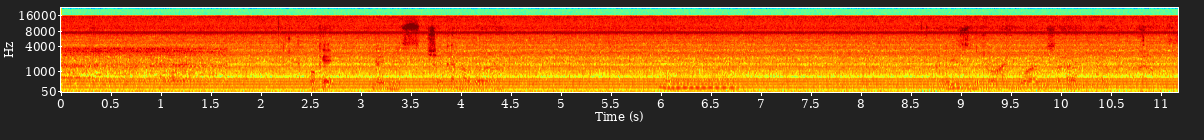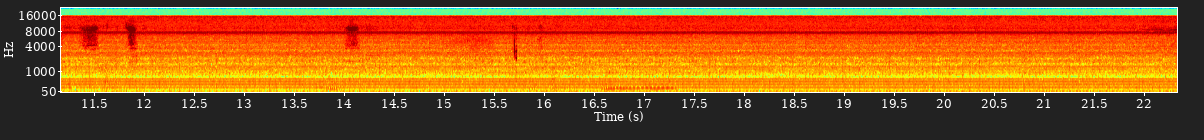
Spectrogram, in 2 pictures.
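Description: Steady electrical mains hum, with a few faint brief clicks scattered through it.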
